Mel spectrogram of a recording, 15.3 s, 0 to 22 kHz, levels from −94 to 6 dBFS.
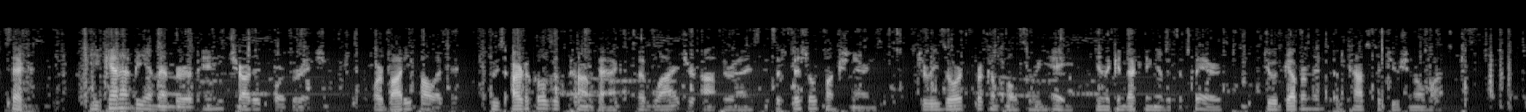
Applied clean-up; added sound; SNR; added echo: classical method spectral subtraction.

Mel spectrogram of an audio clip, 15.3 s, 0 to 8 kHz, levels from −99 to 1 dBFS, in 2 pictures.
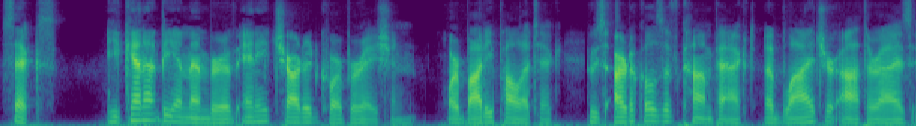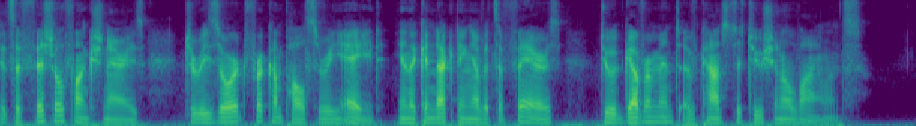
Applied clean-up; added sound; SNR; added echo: none; none; none; none.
